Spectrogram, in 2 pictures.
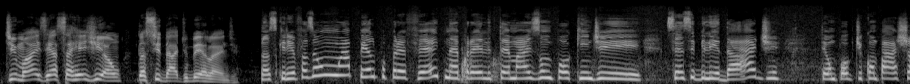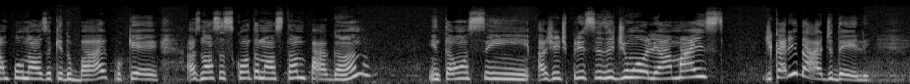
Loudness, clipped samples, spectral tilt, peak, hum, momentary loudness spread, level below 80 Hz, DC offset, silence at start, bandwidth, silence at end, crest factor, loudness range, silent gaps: -21 LUFS; under 0.1%; -2.5 dB/octave; -10 dBFS; none; 6 LU; -60 dBFS; under 0.1%; 0.05 s; 17 kHz; 0 s; 12 dB; 2 LU; none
